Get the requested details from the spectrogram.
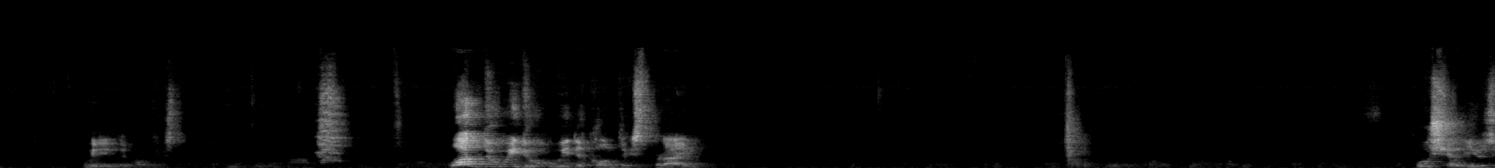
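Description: A young man speaks nearby, calmly.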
